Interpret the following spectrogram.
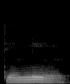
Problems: low volume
